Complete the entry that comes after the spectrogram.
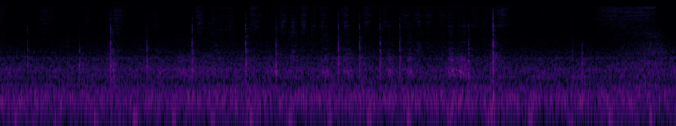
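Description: Chalk or marker strokes on a board during a math lecture, faint scratchy marks with irregular ticks and taps against quiet room noise, no voice heard.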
